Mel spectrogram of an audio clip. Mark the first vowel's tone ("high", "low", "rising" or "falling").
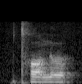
high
